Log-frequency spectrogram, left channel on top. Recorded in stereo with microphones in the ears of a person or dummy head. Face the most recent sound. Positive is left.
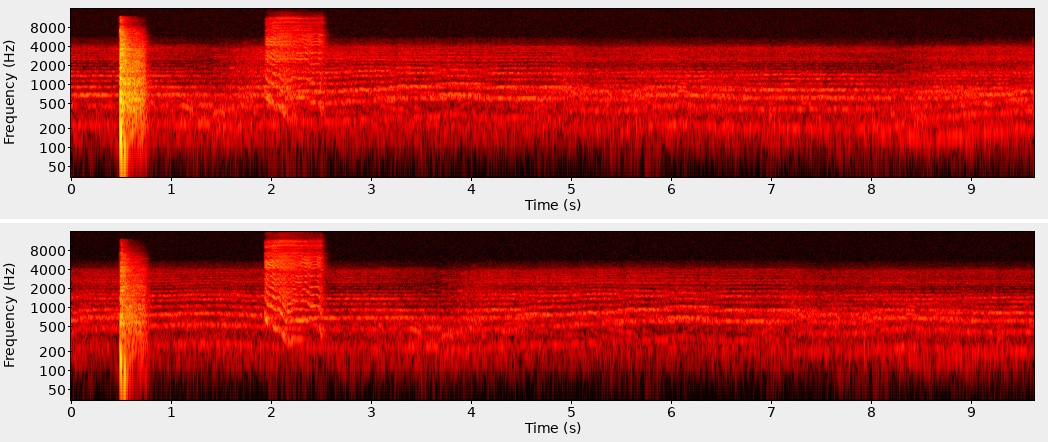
turn(degrees=-75)  # may be behind; listen again after turning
